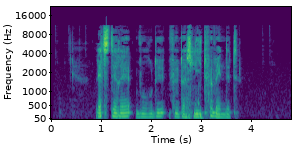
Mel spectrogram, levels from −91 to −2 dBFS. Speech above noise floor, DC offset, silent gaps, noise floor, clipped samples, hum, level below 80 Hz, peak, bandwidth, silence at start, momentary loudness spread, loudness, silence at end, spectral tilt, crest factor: 48 dB; under 0.1%; none; -72 dBFS; under 0.1%; none; -52 dBFS; 0 dBFS; 12 kHz; 0.9 s; 19 LU; -21 LUFS; 1.1 s; -1.5 dB/octave; 26 dB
